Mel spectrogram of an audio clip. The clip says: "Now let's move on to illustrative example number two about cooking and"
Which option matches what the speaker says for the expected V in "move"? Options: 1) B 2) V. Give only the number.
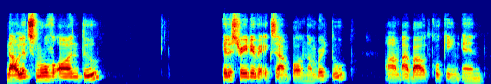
2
